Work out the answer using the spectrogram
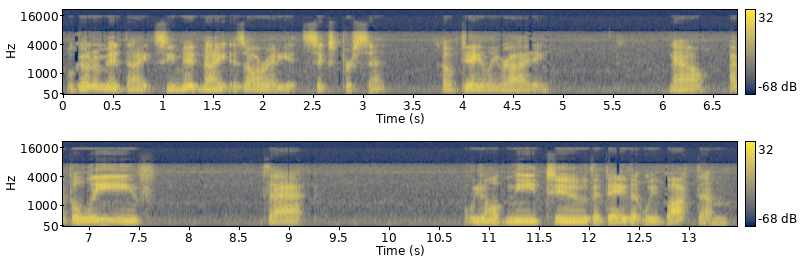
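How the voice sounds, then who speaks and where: A man hosting a casual gameplay tutorial, chatting in a relaxed way as he plays, with game sounds faintly behind. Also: mid-range voice, takes it slowly, pauses often, muffled recording, slight background noise. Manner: relaxed, chatty, talks while playing. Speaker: gaming channel host.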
